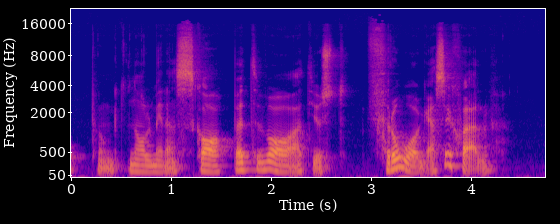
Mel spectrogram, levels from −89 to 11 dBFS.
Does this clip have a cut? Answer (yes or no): no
